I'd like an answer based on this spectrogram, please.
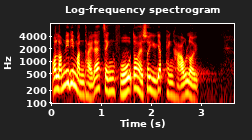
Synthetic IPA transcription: ŋʔɔː˨˧lɐ˨˥mniː˥t̪iː˥mɐ˨nt̪ʰɐ˨˩jlɛː˥t͡sɪ˧ŋfuː˨˥t̪o˥wɦɐ˨jsɵ˥ɥjiː˧wjɐ˥t̚t̪ʰɪ˧ŋɦaː˨˥wlɵ˨ɥ

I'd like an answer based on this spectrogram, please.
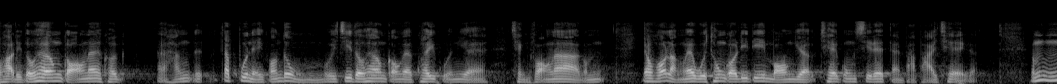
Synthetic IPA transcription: waː˨le˨˩t̪o˧whœː˥ŋkɔ̰ː˨˥ŋlɛː˥kʰɵ˨˧ | ɛ̰˨ɦɐ˨˥ŋjɐ˥t̚puː˥nle˨˩jkɔː˨˥ŋt̪o˥wm̩˨˩˨wuː˨˧jt͡siː˥t̪o˧wɦœː˥ŋkɔː˨˥ŋkɛ˧kʰɐ˥jkṵː˨˥nkɛ̰ː˧ | t͡sʰɪ˨˩ŋfɔ̰ː˧ŋlaː˥kɐ˨˥mjɐ˨˧wɦɔː˨˥lɐ˨˩ŋlɛː˥wuː˨˧jt̪ʰʊ˥ŋkʷɔː˧liː˥t̪iː˥mɔː˨˧ŋjœː˨k̚t͡sʰɛː˥kʊ˥ŋsiː˥lɛː˥t̪ɛː˨npa̰ː˨˩pʰa̰ː˧˥jt͡sʰɛ̰ː˥ɡɐ̰˧ | kɐ˨˦m

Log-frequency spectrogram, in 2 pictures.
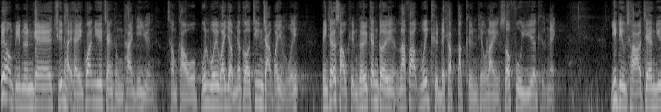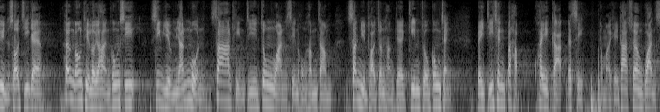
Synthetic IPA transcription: liː˥hɔː˨ŋpiː˨nlɵ˨nkɛː˧t͡ʃʰyː˨˥t̪ʰɐ˨˩jɦɐ˨jkʷwaː˥njyː˥t͡sɛː˨ŋt̪ʰʊ˨˩ŋt̪ʰaː˧jjiː˨˧jyː˨˩n | t͡sʰɐ˨˩mkʰɐ˨˩wpuː˨˥nwuː˨˥jwɐ˨˥jjɐ˨mjɐ˥t̚kɔː˧t͡ʃyː˥nt͡saː˨k̚wɐ˨˥jːyː˨˩nwuː˨˥j | pɪ˨ŋt͡sʰɛː˨˥sɐ˨wkʰyː˨˩nkʰɵ˨˧ɥkɐ˥nkɵ˧ɥlaː˨p̚faː˧t̚wuː˨˥jkʰyː˨˩nlɪ˨kʰɐ˨p̚t̪ɐ˨kʰːyː˨˩nt̪ʰiː˨˩wlɐ˨jsɔː˨˥fuː˧ɥyː˧kɛː˧kʰy̰˨˩nlɪ̰˨k̚ | jiː˨˧t̪̬iː˨wt͡sʰaː˨˩t͡sɛː˨˧ŋjyː˨˧jyː˨˩nsɔː˨˥t͡siː˨˥kɛː˧hœː˥ŋkɔː˨˥ŋt̪ʰiː˧t̚lə˨˩wjɐ˨˧whɐ˨˩nkʊ˥ŋsiː˥siː˧p̚jiː˨˩mjɐ˨˥nmuː˨˩nsaː˥t̪ʰḭː˨˩nt͡siː˧t͡sʊ˥ŋwa̰ː˨˩nsiː˧nhʊ˨˩ŋɦɐ˧mt͡saː˨m | sɐ˥njyː˨t̪ʰɔː˨˩jt͡ʃɵ˧nɦɐ˨˩ŋkɛː˧kiː˧nt͡so˨˧wkʊ˥ŋt͡sʰɪ̰˨˩ŋ | pe˨jt͡siː˨˥t͡sʰɪ˥ŋpɐ˥t̚hɐ˨p̚kʰɐ˥jka̰ː˨k̚jɐ˥t̚siː˨˩t̪ʰʊ˨˩ŋmaː˨˩jkʰe˨˩jt̪ʰaː˥sœː˥ŋkʷaː˥n

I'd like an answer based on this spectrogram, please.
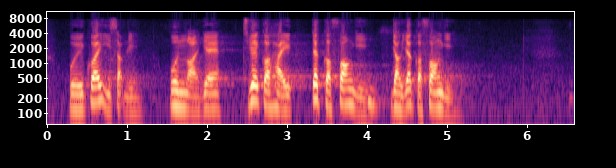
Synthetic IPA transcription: wuː˨˩jkʷɐ˥jːiː˨sɐ̰˨p̚liː˨˩n | wuː˨nlɔː˨˩jkɛː˧t͡si̥ː˨˧˥pɐ˥t̚kɔː˧ɦɐ˨jjɐ˥t̚kɔː˧fɔː˥ŋjiː˨˩njɐ˨wjɐ˥t̚kɔː˧fɔː˥ŋjiː˨˩n

